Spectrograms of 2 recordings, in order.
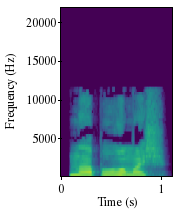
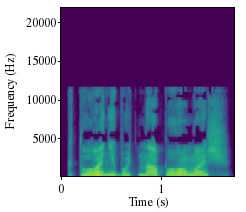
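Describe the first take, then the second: First: Very high, loud cry; calling for help. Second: High, slow drawn-out cry; calling for help. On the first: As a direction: scream for help. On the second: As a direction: wail for anyone to help. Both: Acted. Captive princess calls help.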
